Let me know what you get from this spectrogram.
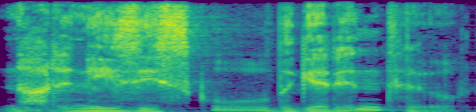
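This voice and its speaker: A man voicing a sinister, serpent-like older male school principal who speaks with slow, menacing courtesy. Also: low-pitched, big pitch swings, vocal fry, breathy edge, heavily acted. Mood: silky menace.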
